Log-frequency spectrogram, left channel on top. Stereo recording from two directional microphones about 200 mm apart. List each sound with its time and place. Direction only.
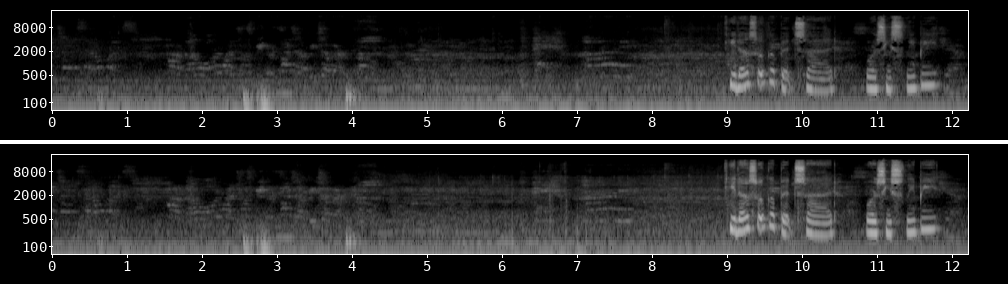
9.0 s a woman's voice: 30° right (ahead or behind)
